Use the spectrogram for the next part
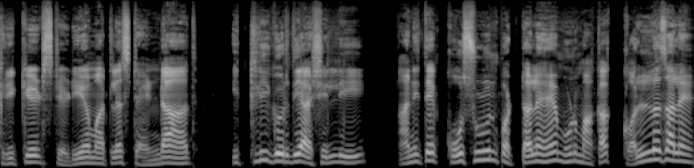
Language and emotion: Goan Konkani, fearful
